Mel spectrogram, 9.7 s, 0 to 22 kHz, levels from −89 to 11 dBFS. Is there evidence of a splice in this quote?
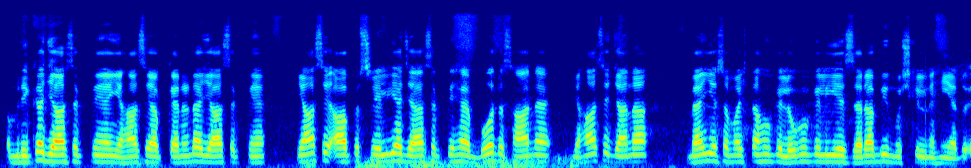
no; 0 cuts

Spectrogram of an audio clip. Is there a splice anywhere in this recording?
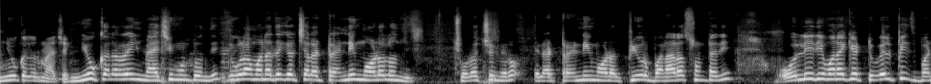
yes; 1 cut; at 2.3 s

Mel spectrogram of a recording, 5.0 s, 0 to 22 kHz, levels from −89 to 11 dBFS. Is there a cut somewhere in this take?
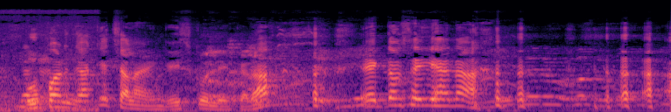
no; 0 cuts

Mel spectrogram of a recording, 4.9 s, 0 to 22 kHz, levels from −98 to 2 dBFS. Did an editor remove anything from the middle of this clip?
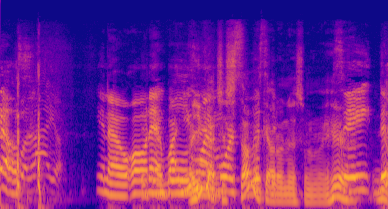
yes; 1 cut; at 1.3 s

